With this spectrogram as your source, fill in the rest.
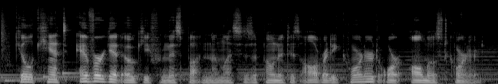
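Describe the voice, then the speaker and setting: With music in the background, a man with a very deep, low pitch talks at a very fast pace and swings his pitch very widely. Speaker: fighting game video essayist. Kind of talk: video essay narration.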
